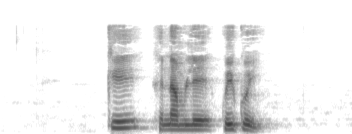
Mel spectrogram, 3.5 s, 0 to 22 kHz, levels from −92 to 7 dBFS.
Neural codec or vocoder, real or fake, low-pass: none; real; 9.9 kHz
